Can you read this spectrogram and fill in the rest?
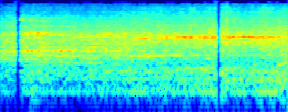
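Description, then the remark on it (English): A crowd claps as Hillary Clinton and Bernie Sanders come on stage, a dense, steady roar of applause that holds at an even loudness for about three seconds. It is broken twice by sudden brief dropouts to silence. “Applause right there.”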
